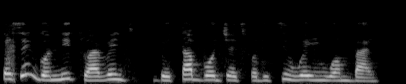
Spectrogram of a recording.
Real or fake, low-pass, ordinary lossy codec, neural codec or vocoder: real; 7.2 kHz; AAC, 48 kbps; none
